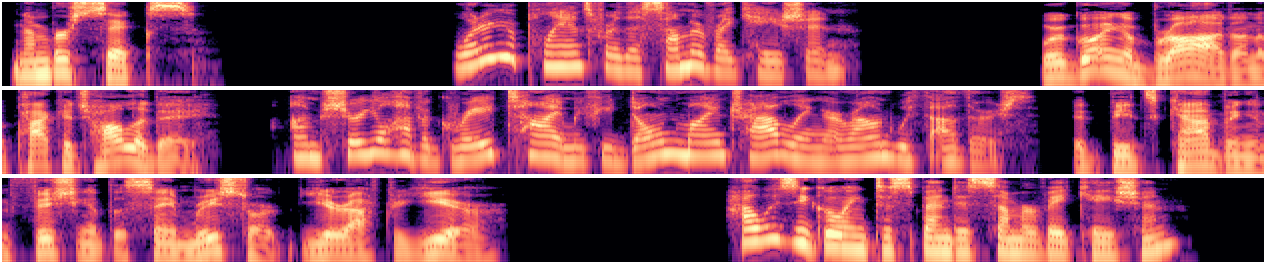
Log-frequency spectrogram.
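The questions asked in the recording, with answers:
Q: How is he going to spend his summer vacation?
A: He's going abroad on a package holiday.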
